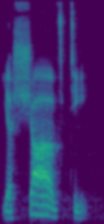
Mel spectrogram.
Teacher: we do not take the accent onto that final syllable but leave it on the second to last syllable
